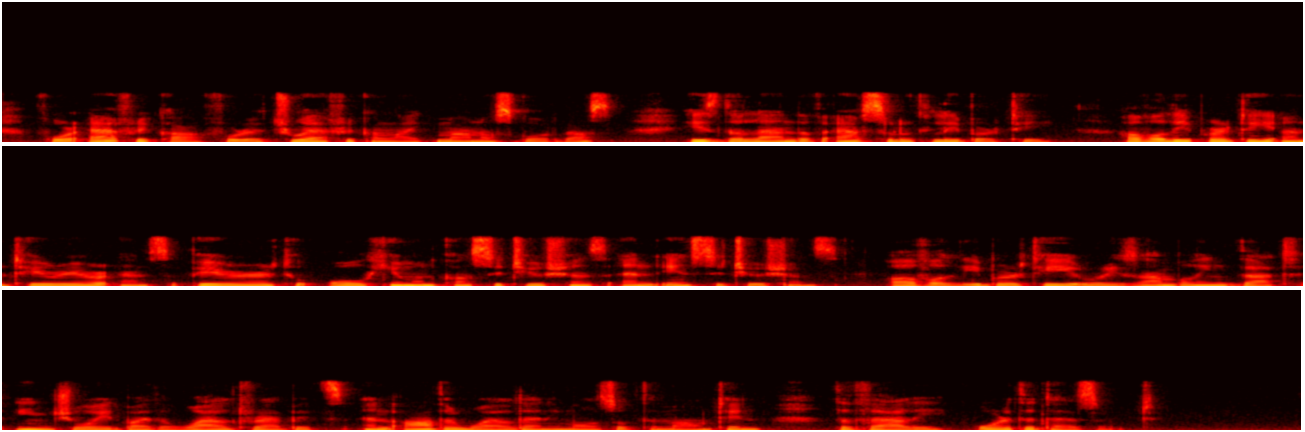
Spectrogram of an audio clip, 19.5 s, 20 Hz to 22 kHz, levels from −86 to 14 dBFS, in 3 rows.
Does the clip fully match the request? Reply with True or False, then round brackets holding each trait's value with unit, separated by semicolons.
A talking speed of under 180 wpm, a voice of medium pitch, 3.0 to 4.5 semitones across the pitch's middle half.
True (150 wpm; 175 Hz; 4.0 semitones)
